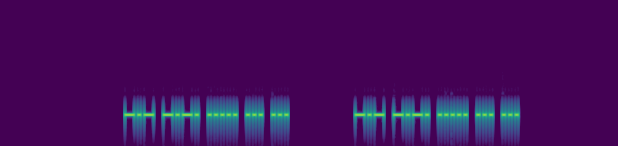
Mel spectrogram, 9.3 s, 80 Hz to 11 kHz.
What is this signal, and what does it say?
Morse code, heard as a keyed tone, about 25 wpm, 700 Hz. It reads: KC5SS KC5SS
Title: USA Call Signs - 5 Characters - Repeated 2x - 25wpm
